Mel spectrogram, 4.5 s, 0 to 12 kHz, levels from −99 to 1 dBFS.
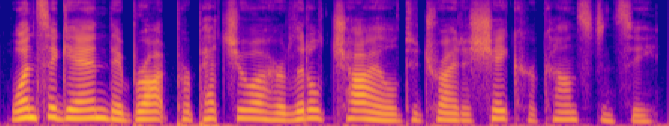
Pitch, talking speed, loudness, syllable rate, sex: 195 Hz, 190 wpm, -21 LUFS, 4.9 syllables/s, female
